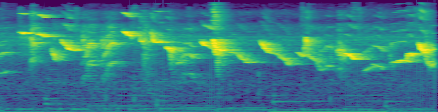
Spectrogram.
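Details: Captive male Bicudo (Great-billed Seed-Finch), a selected breeding-facility bird, performing its song: a rapid run of loud, clear whistled notes, many sliding downward, in quick varied phrases, over a low steady background hum.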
